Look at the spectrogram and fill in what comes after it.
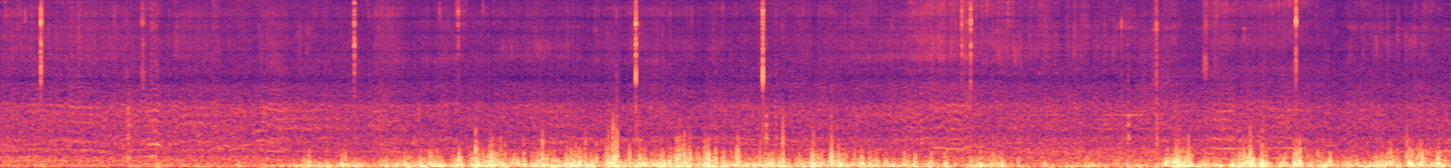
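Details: Honey bees in a queenless colony during queen rearing: a dense, low droning hum of many wings, quiet at first, then swelling louder after a few seconds and staying steady, with scattered brief clicks and taps.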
